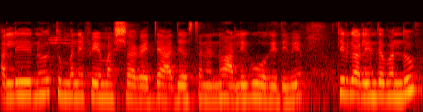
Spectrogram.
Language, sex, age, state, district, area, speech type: Kannada, female, 30-45, Karnataka, Chamarajanagar, rural, spontaneous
